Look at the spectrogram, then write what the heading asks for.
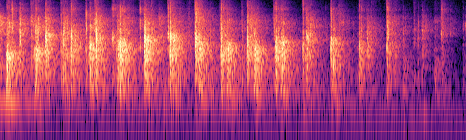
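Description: Church audience clapping in unison, a quiet, steady beat of many evenly spaced claps that keeps a regular rhythm from start to finish.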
